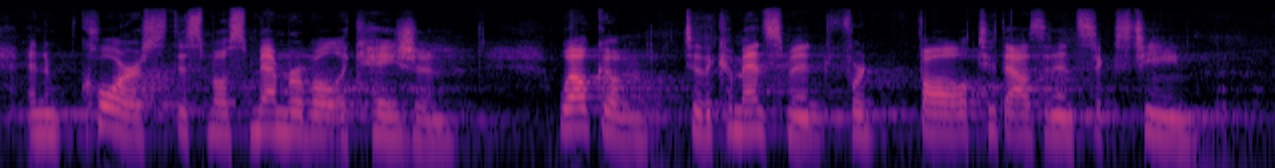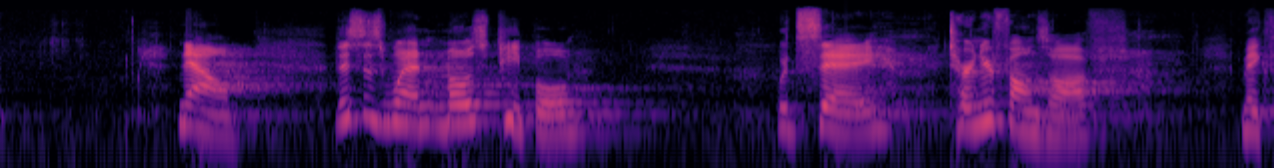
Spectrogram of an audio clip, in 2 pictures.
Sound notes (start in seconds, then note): none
